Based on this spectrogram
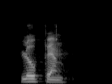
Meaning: patch, plot (of land)
- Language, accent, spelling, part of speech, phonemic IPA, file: French, France, lopin, noun, /lɔ.pɛ̃/, LL-Q150 (fra)-lopin.wav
